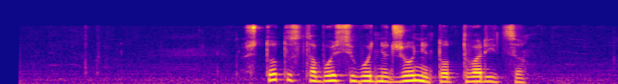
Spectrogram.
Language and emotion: Russian, neutral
